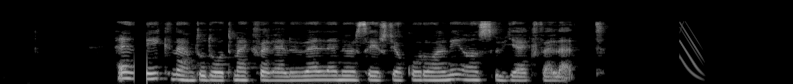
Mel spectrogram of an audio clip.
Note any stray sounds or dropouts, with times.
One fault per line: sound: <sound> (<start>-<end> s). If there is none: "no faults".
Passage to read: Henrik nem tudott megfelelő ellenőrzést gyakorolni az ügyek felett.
sound: dropout (1.3-1.5 s)
sound: chirp (6.8-7.1 s)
